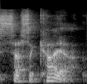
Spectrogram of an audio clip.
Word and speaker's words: Sassicaia: finish says it was a name I couldn't actually say until I researched it online and then found out how to say the name which is Sassicaia so myself well about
